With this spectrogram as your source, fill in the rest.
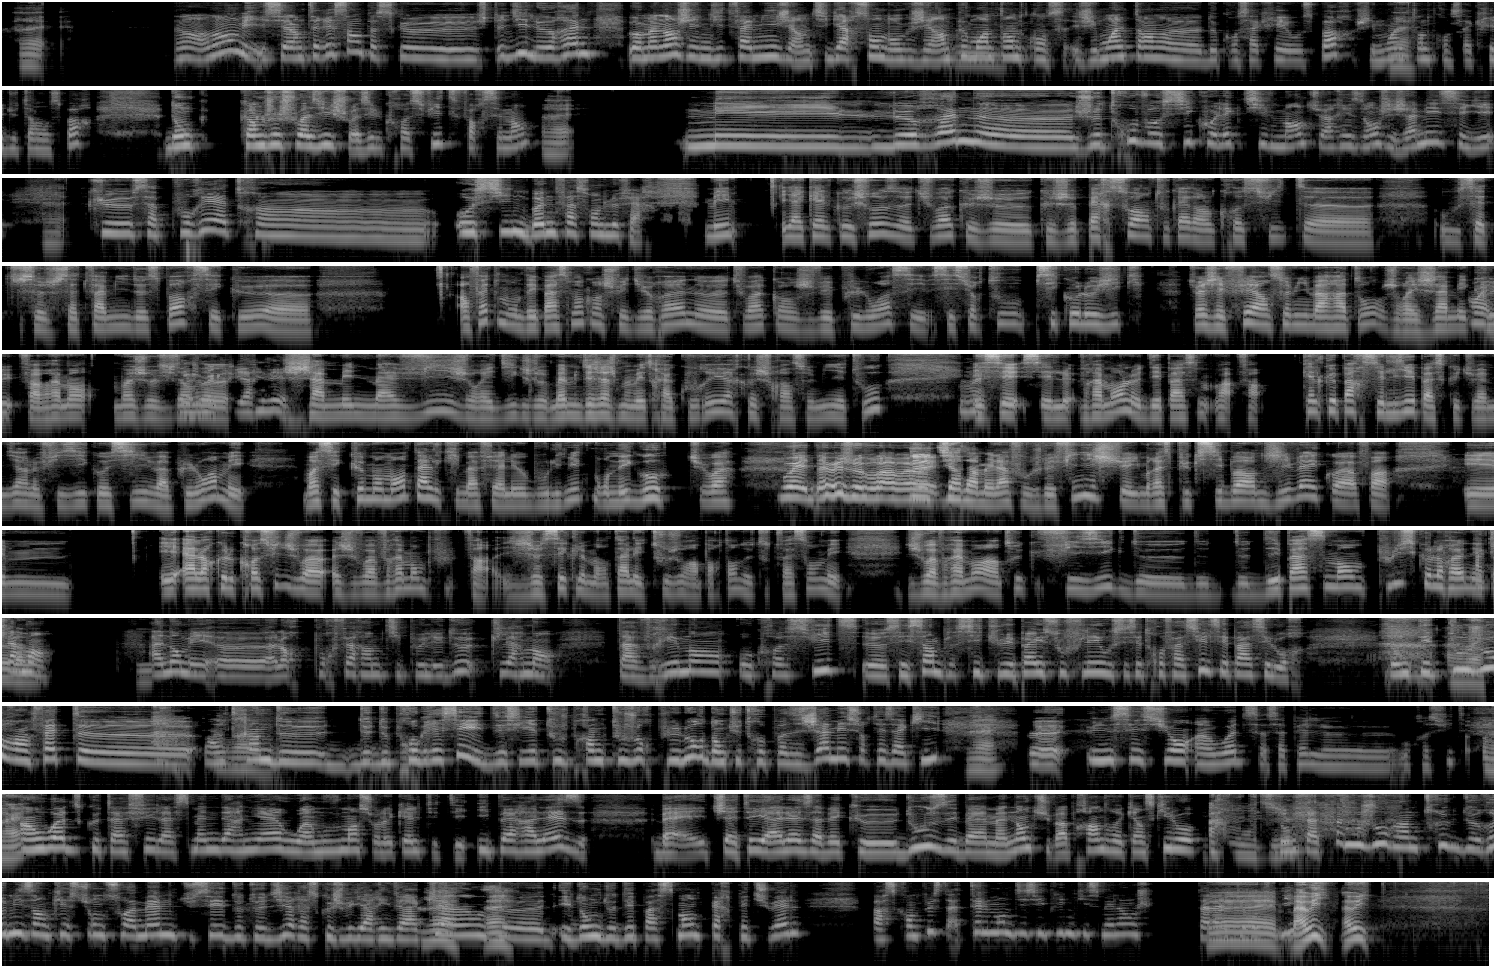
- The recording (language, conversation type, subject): French, unstructured, Quel sport te procure le plus de joie quand tu le pratiques ?
- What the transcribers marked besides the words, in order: in English: "run"; drawn out: "mais"; in English: "run"; other background noise; drawn out: "un"; tongue click; in English: "run"; laughing while speaking: "bah ouais, je vois, ouais, ouais"; in English: "run"; inhale; surprised: "Ah ouais"; inhale; surprised: "Ah waouh !"; chuckle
